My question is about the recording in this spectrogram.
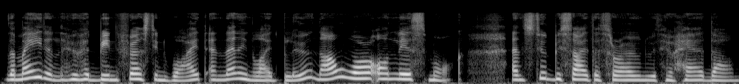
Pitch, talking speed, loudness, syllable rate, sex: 220 Hz, 220 wpm, -17 LUFS, 4.9 syllables/s, female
